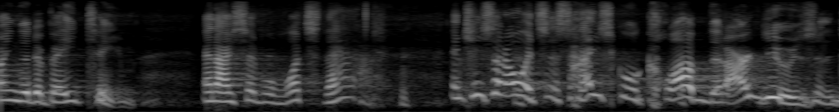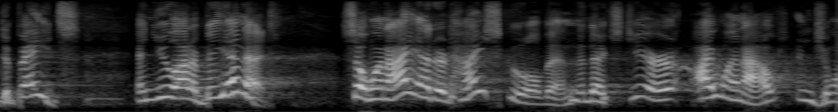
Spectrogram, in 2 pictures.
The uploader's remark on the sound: Live at West University Baptist Church. Interviewed by the church staff during Sunday morning worship at West University Baptist Church in Houston Texas.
